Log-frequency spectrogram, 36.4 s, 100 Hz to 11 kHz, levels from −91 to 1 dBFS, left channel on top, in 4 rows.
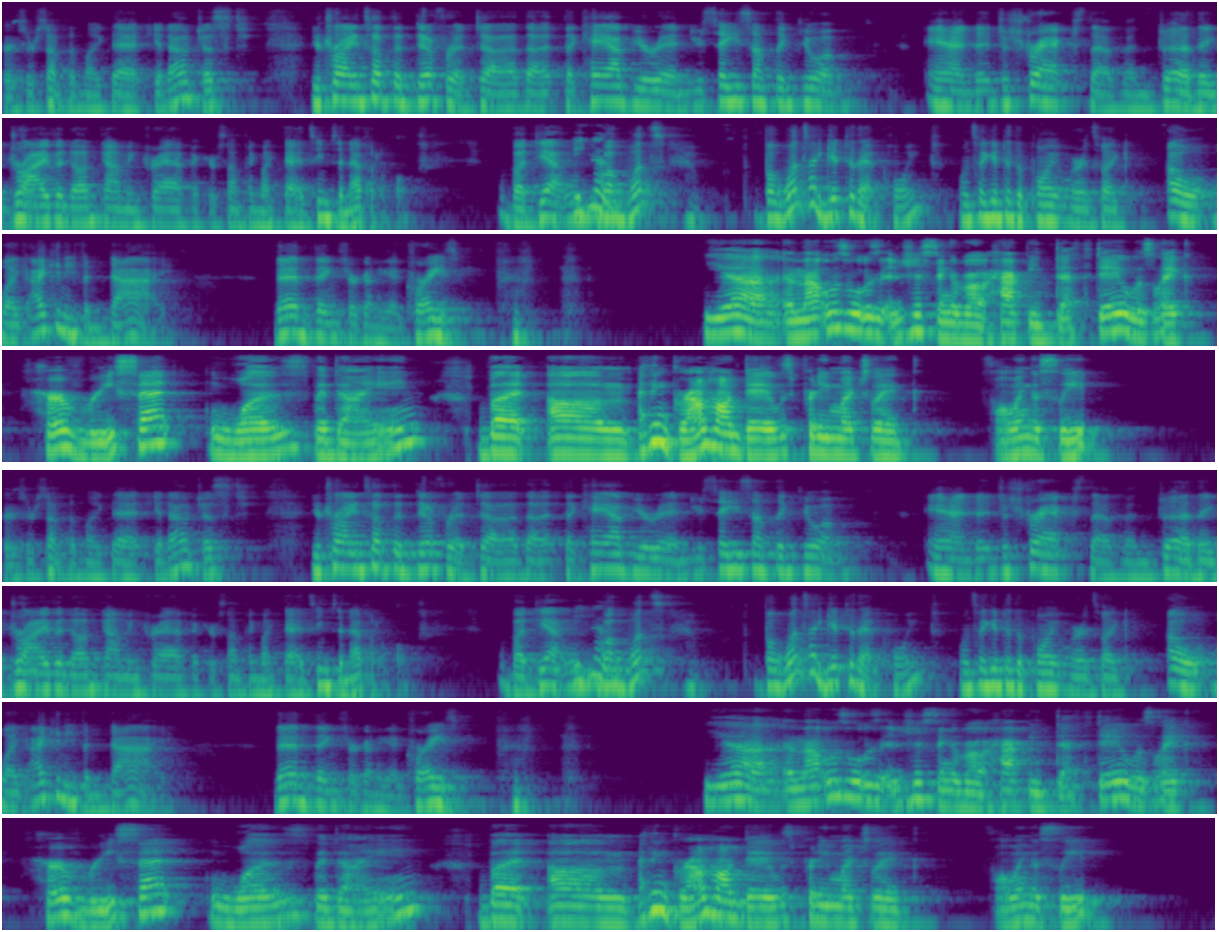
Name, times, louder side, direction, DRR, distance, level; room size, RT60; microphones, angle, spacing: voice 1, 0.0-6.4 6.9-12.2 12.8-14.3 14.7-16.0 16.3-17.6 17.8-19.5 20.3-21.7 21.9-22.5 25.0-25.1, left 2 dB, 20° left, 0.7 m, -31 dB
voice 2, 13.4-13.7 23.5-27.1 27.6-28.6 28.9-34.1 34.8-35.5, left 5 dB, 85° left, 0.6 m, -23 dB
15.0 x 6.3 x 9.6 m
head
